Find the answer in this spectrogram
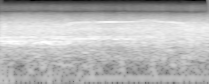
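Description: Studio audience applauding steadily, with one drawn-out high call from the crowd rising and falling near the middle.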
